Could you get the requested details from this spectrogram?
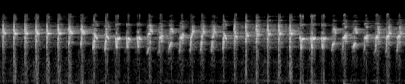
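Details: Lovebird delivering long gacor song as training material for other lovebirds; rapid, regular high chatter with notes stepping up and down in pitch, buzzy and unbroken throughout.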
